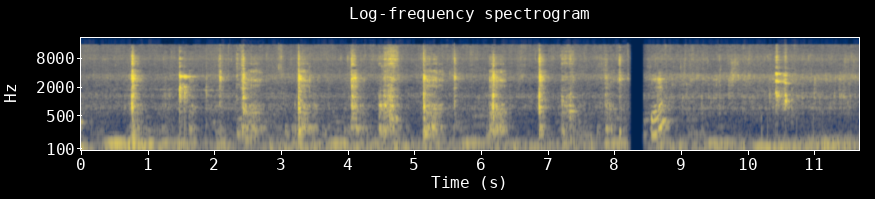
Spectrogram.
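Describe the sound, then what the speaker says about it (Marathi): Green peas and chilies are stirred into softened onions in a frying pan for matar pulao, with repeated scraping strokes of a spoon at an uneven rhythm over a soft, continuous sizzle. "आता यामध्ये वाटाणे ॲड करते आता मिरची ॲड करते"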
